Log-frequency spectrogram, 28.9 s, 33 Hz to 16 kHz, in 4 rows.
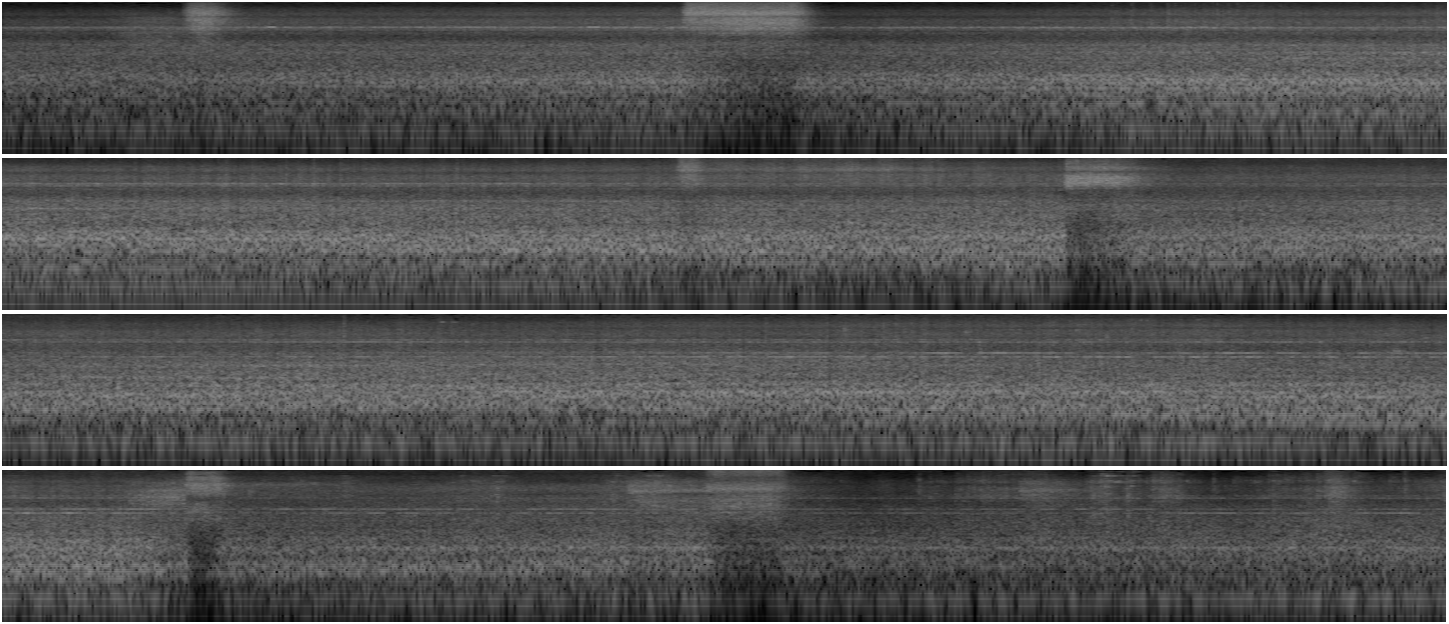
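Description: A diesel freight train running past close by: its locomotives, including a GE Dash 8-40C, come by loud from about four seconds in, and the noise eases off after about twenty-two seconds as double-stack intermodal cars roll past with steady wheel noise and a faint high wheel squeal.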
